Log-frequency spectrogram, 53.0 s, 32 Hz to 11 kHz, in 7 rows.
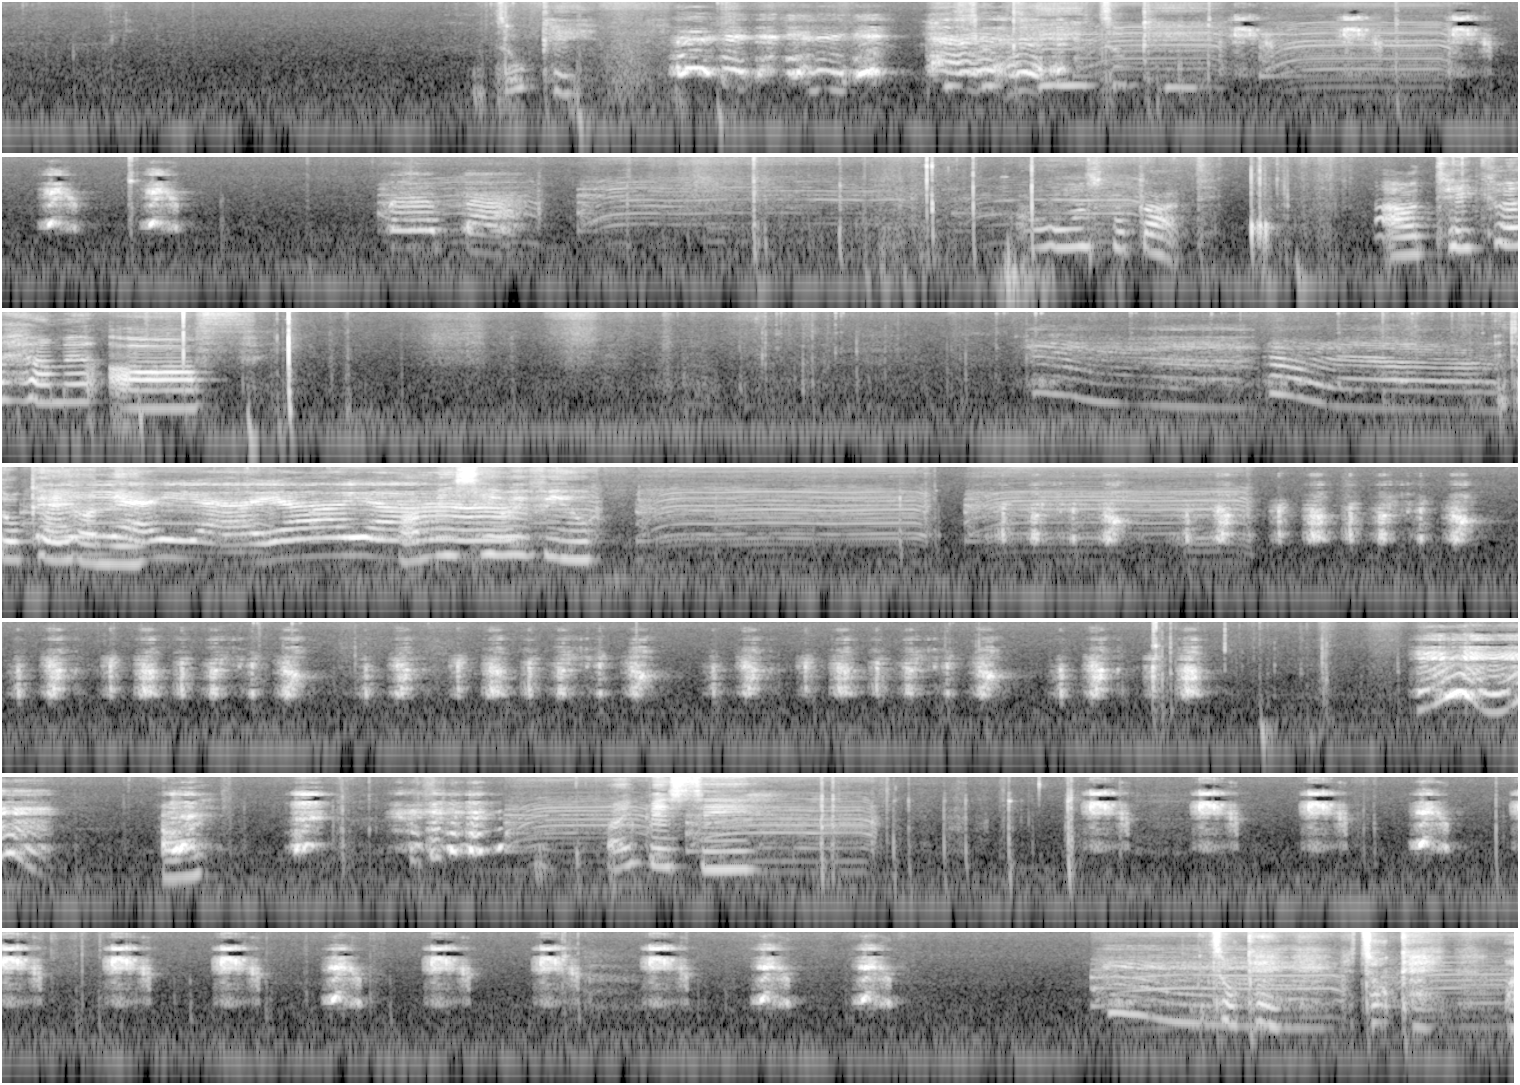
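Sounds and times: toy doll crying from speaker: 9.5 - 10.9, 20.3 - 26.6, 27.6 - 29.1, 37.4 - 38.2, 50.9 - 53.0.

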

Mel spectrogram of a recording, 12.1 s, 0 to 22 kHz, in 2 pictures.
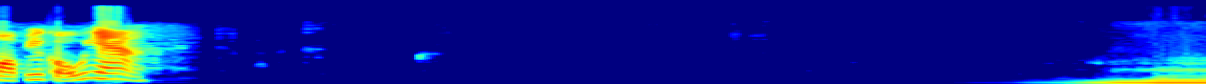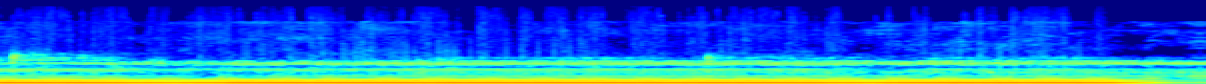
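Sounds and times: low electronic hum: 5.2 - 12.0.

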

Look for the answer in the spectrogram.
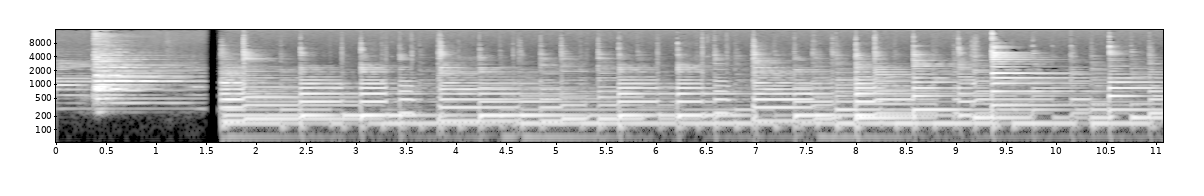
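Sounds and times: acoustic plucked-string music: 0.4 - 11.0.

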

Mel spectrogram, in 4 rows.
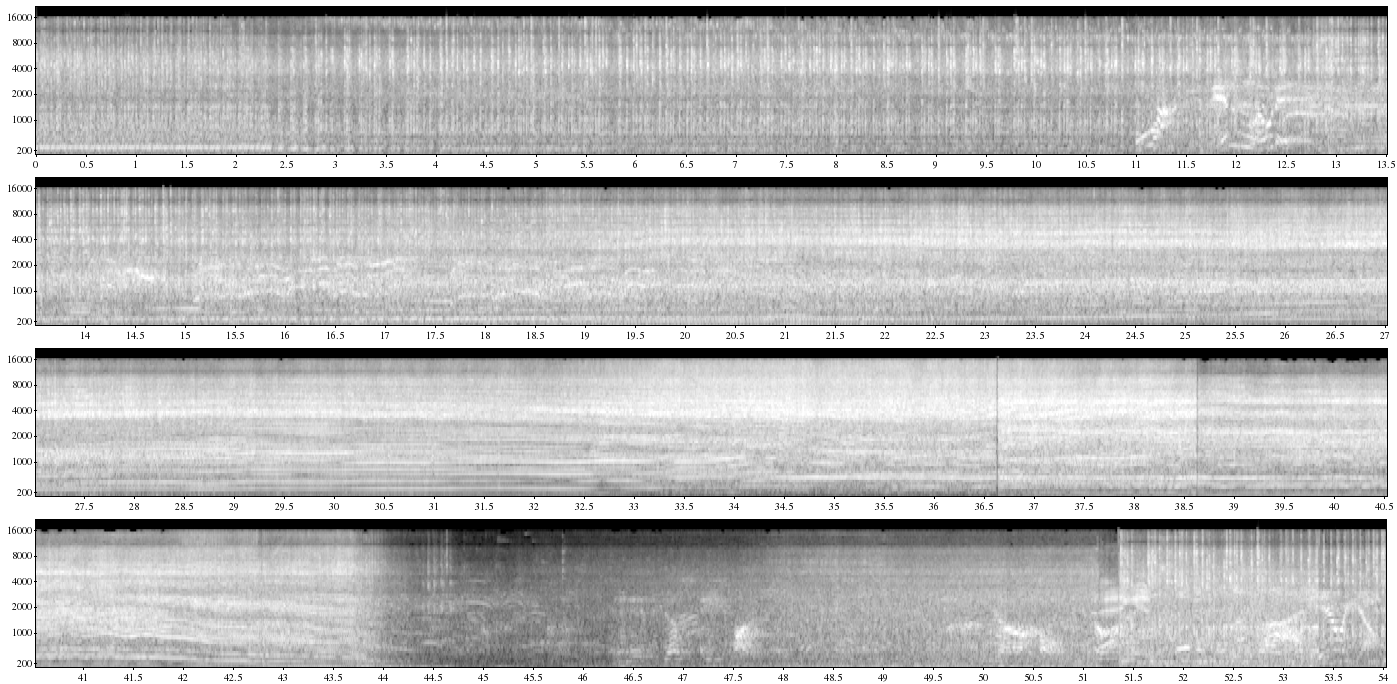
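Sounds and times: truck engine at full throttle: 0.0 - 54.0.

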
